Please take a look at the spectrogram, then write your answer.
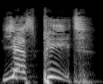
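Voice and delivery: high, put-on yes sir voice; playful put-on voice; mock recruit reply. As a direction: answer like a nervous recruit. Mock recruit-style answer.

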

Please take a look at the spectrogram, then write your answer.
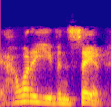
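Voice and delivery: ordinary talk, nothing marked

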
